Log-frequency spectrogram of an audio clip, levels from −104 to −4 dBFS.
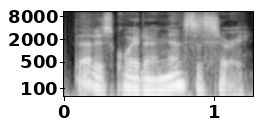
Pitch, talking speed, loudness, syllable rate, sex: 105 Hz, 190 wpm, -14 LUFS, 8.3 syllables/s, male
